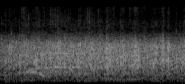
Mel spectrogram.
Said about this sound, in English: So please join me and let's get our clapping into formation to welcome to the stage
